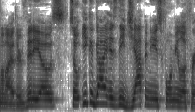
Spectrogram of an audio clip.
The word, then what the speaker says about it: ikigai: got a lot of comments that i wasn't pronouncing this right when i mentioned it in some of my other videos so ikagai is the japanese formula for happiness and it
